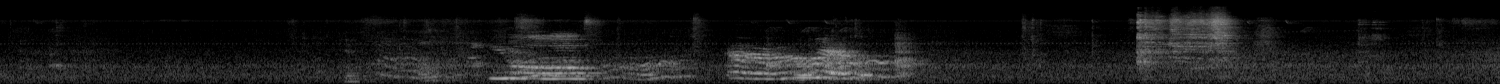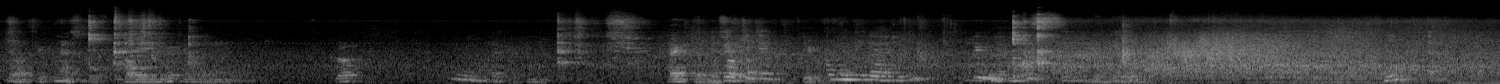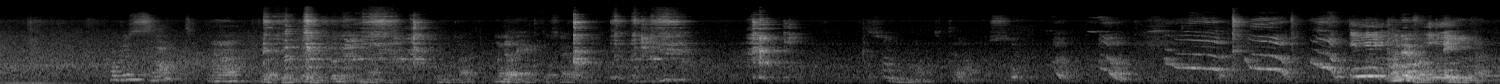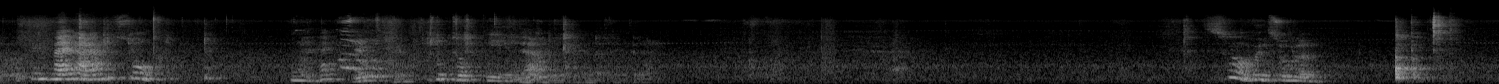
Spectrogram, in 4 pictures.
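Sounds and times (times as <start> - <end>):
small dog whimpering: 3.7 - 9.3, 40.1 - 45.0, 47.9 - 49.1.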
